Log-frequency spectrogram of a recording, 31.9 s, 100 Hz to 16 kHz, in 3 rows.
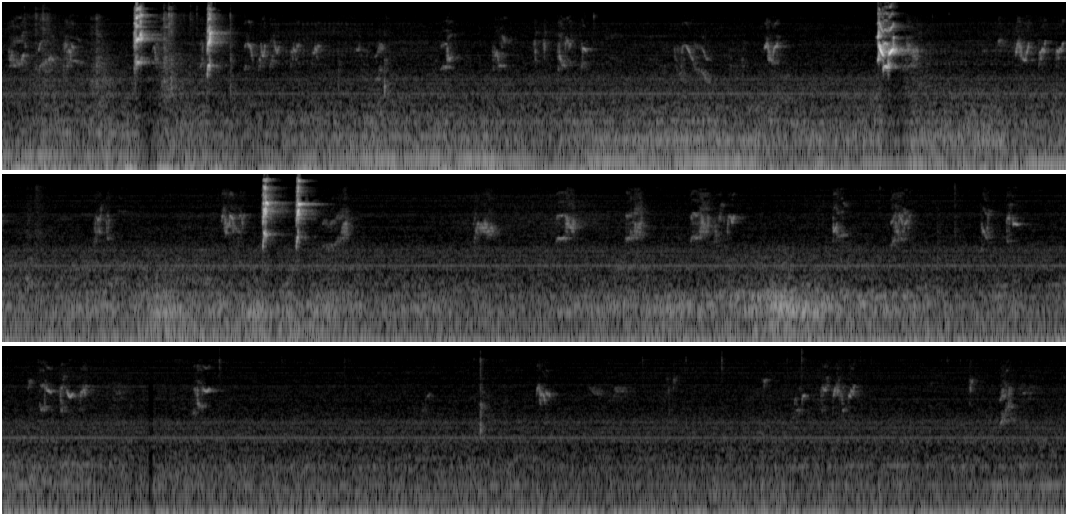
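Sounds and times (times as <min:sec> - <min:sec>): lovebirds chirping: 0:00.0 - 0:07.9, 0:08.7 - 0:10.7.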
